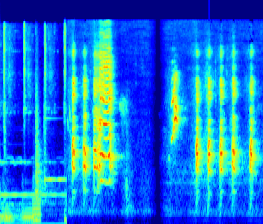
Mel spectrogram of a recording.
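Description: Chickens clucking in quick runs of short, repeated calls. A music tune cuts off about a second in.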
